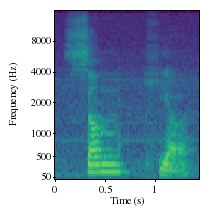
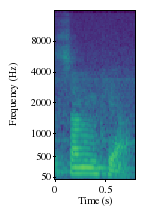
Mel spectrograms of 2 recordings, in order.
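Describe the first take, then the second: First: The nasal is said with closed lips, like m. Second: The nasal is said at the back, like n. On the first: The mouth has to move back to reach the next sound. The speaker calls it wrong. "more difficult to say samkhya" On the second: The mouth flows straight into the next sound. The speaker calls it right. "Sankhya is right there"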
